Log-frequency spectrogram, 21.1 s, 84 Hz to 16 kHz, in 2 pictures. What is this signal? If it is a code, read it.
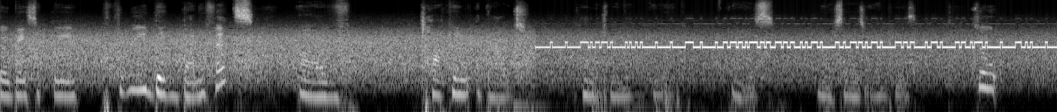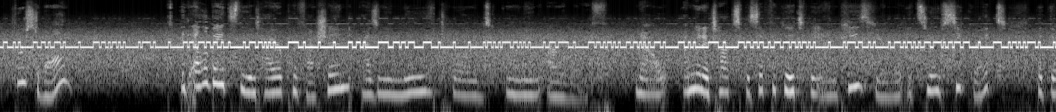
RTTY (50 baud, 450 Hz shift), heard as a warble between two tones, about 1950 Hz centre, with radio static and speech in English. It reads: FOU EL CAP A VALENCIA DEL PARTIT MODERAT DURANT LA DECADA …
